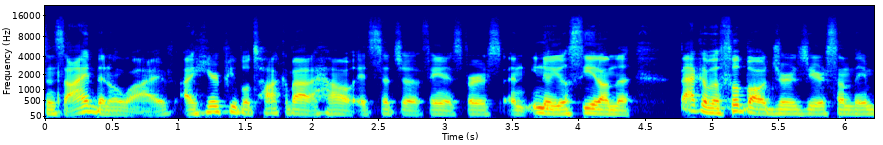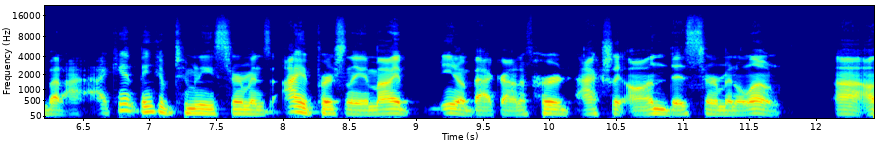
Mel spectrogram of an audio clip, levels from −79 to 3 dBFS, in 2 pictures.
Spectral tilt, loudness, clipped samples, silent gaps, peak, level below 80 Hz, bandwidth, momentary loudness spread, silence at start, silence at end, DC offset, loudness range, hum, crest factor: -5.5 dB/octave; -25 LUFS; under 0.1%; 11.99-12.07 s; -6 dBFS; -64 dBFS; 15.5 kHz; 8 LU; 0 s; 0 s; under 0.1%; 3 LU; none; 18 dB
